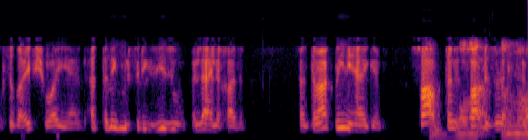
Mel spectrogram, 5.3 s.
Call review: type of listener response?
taking over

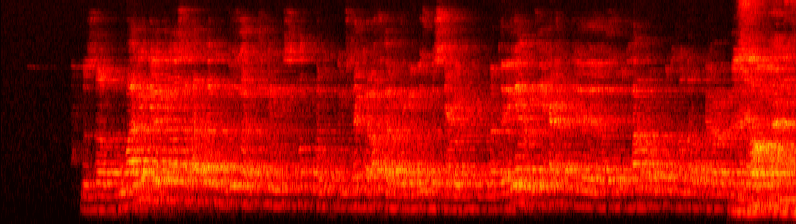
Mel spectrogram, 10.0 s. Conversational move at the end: taking over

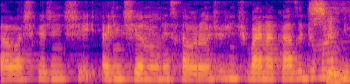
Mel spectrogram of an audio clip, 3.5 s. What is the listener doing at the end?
listening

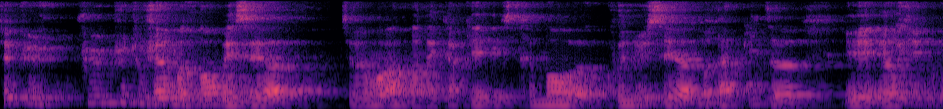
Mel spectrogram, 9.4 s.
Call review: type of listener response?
listening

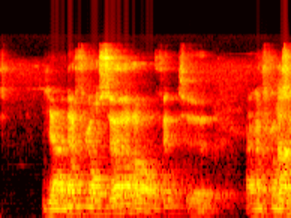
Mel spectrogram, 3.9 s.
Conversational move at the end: listening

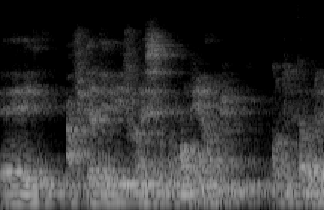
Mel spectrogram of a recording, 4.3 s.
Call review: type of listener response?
listening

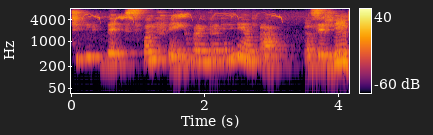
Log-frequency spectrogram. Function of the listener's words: taking over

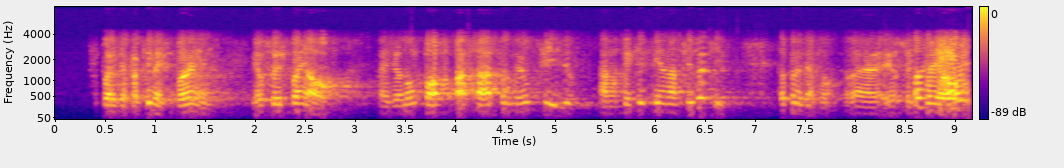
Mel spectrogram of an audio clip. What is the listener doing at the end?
taking over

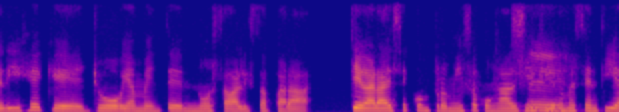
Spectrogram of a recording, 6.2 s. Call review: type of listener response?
listening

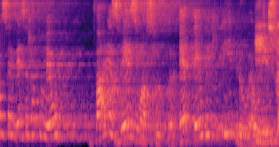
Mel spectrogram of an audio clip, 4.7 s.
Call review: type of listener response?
taking over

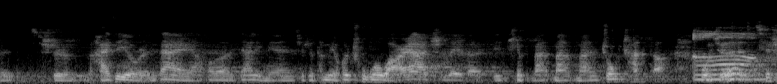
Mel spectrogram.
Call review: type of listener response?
listening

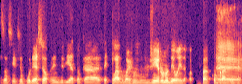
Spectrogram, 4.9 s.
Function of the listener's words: taking over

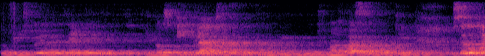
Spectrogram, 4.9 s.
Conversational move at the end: listening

